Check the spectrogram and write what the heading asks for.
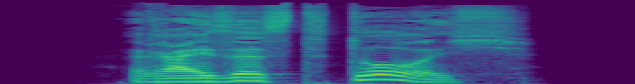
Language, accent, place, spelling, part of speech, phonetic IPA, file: German, Germany, Berlin, reisest durch, verb, [ˌʁaɪ̯zəst ˈdʊʁç], De-reisest durch.ogg
- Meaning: second-person singular subjunctive I of durchreisen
